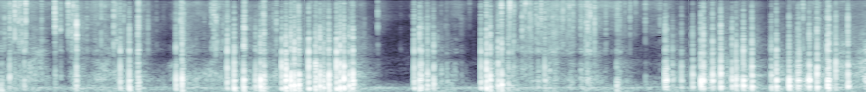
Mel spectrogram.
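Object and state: Cellophane-wrapped cardboard tea box.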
